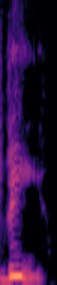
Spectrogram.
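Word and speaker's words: bhí: A good example of this is the verb V. BHI for the V, was. And doesn't matter which dialect, it's always going to be pronounced V.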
